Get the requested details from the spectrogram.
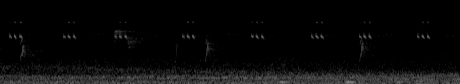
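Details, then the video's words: Crickets at night with soft wind blowing: high, shrill chirps in short pulsed bursts about twice a second, with a few faint rising whistles between them over a steady low rumble of wind. "Relaxing Night Time Sounds | Crickets & Soft Wind"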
